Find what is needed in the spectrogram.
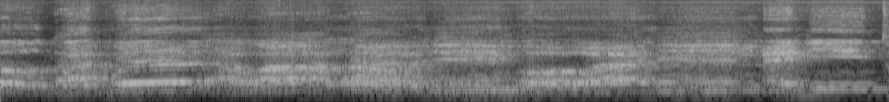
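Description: Men's voices chanting an Islamic devotional chant (dhikr) together, a continuous wavering melodic line held and bent from syllable to syllable.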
